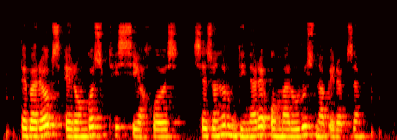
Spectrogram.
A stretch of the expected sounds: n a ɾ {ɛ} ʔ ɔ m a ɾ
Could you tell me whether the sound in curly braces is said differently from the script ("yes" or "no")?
no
